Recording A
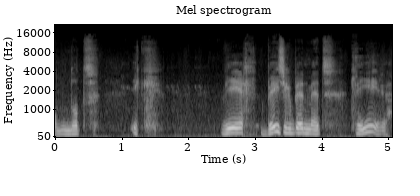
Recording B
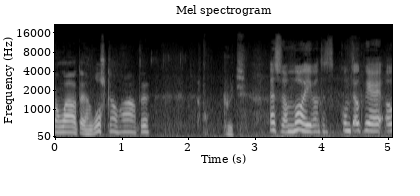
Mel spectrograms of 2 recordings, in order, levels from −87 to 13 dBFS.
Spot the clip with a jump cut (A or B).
B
